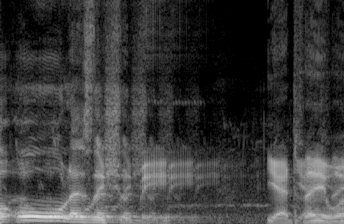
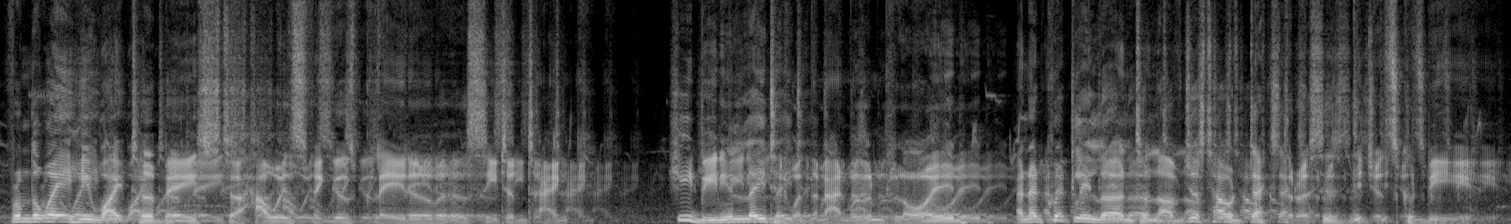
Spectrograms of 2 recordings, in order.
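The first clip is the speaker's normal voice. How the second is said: plain reading voice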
